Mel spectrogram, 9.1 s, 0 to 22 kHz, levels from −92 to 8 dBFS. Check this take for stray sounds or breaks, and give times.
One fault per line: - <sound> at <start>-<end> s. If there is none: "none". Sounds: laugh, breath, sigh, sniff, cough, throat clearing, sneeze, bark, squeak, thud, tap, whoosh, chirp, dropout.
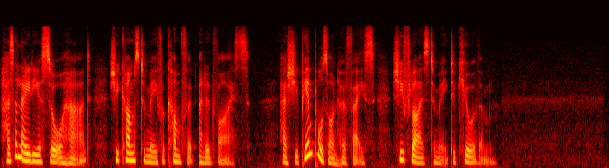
none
